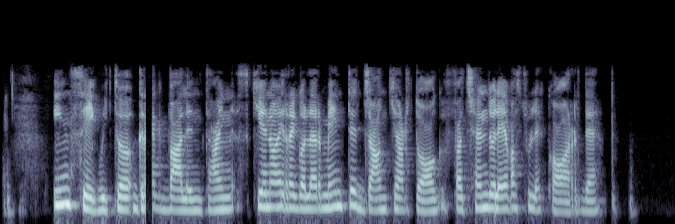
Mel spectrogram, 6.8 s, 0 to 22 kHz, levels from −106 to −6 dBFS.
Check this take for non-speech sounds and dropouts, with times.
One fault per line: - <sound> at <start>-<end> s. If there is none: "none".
- dropout at 1.5-1.5 s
